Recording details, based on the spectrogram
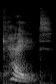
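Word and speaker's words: Cait: Lauren yeah and um it's cat fit Kate fit yeah I always say her name wrong sorry it's Kate yeah yes so um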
